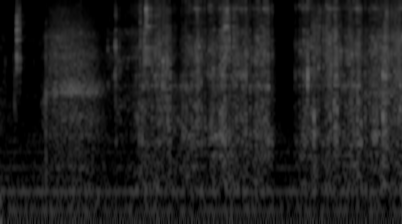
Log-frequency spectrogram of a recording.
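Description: Coloured pencil being turned in a hand sharpener, a quiet rough grinding and scraping with a brief pause about three seconds in. The pencil looks to have a broken core.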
